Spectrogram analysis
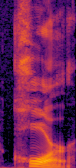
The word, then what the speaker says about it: core: If you use R, if you want to use R, your tongue never touches the roof of your mouth. Core, for example, C-O-R-E.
